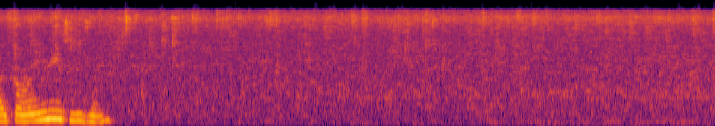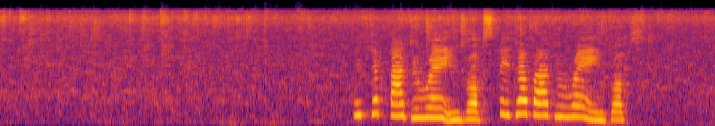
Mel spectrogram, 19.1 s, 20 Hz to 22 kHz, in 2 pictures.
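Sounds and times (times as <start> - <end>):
faint ticks of raindrops: 0.0 - 19.0
heavy rain hissing: 10.5 - 19.0.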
